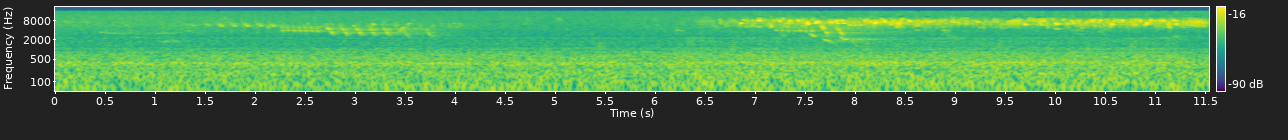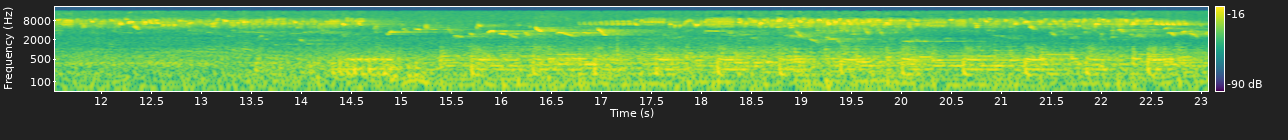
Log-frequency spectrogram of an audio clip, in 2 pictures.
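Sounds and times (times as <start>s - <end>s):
insects and birds chirping: 6.1s - 23.0s
steady low rumble: 13.6s - 23.0s.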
